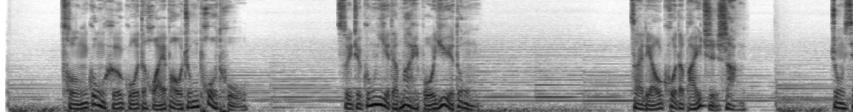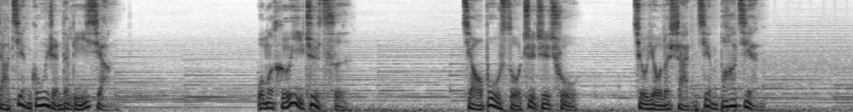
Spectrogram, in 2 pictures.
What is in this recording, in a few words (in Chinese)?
男 专题宣传 沉稳大气; 建工集团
